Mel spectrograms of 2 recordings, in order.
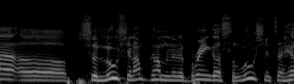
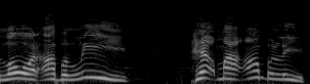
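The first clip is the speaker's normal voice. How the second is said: raised, drawn-out plea to the Lord; crying out; 5 semitones higher, 6 dB louder than usual. Retold or imitated. Father cries out to Jesus for help, pleading. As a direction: cry out in prayer, pitched high. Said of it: "He cried out and said".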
